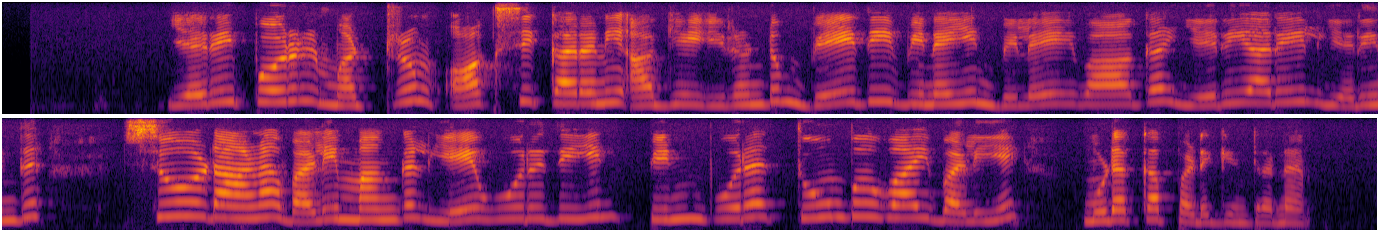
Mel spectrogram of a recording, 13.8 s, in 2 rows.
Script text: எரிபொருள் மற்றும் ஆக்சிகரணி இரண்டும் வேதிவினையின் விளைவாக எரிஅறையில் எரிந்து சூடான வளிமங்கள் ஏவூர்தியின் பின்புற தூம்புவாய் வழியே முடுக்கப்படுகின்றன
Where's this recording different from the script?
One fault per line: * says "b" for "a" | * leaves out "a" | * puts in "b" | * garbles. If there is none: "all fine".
* puts in "ஆகிய"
